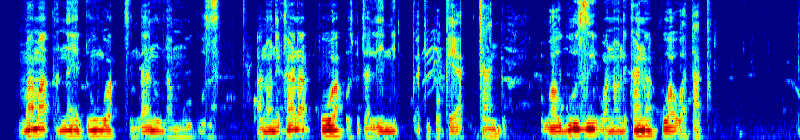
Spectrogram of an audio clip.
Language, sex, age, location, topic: Swahili, male, 25-35, Nakuru, health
